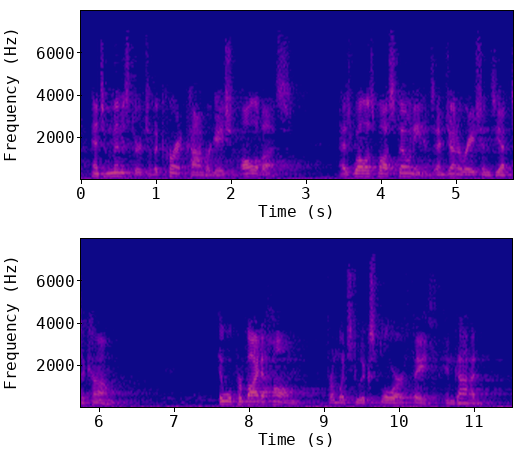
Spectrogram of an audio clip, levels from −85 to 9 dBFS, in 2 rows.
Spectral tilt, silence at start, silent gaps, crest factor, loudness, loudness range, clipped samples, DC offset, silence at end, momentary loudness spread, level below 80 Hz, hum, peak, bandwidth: -2.5 dB/octave; 0 s; none; 22 dB; -48 LUFS; 3 LU; under 0.1%; under 0.1%; 0 s; 12 LU; -70 dBFS; none; -26 dBFS; 7.2 kHz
